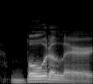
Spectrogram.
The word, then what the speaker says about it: Baudelaire: me thinking about so the reason why I pronounce it boggler rather than Baudelaire is because when I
